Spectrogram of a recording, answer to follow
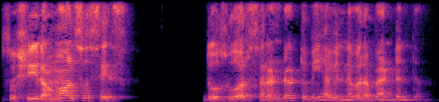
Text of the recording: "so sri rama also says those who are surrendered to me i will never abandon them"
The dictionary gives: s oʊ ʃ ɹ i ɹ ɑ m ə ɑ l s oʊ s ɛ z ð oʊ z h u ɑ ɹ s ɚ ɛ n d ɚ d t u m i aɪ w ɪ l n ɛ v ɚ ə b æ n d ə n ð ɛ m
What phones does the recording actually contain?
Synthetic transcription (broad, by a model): s oʊ ʃ i ɹ ɑ m ə ɑ l s oʊ s ɛ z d oʊ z h u ɑ ɹ s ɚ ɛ n d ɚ d t u m i aɪ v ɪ l n ɛ v ɚ ə b æ n d ə n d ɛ m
